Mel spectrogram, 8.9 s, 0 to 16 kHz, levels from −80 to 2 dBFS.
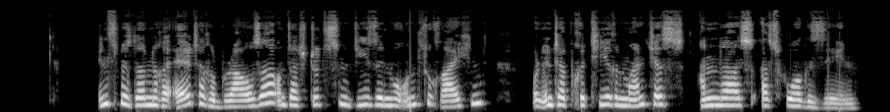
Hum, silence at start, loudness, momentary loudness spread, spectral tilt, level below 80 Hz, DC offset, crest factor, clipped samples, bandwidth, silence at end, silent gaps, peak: none; 1 s; -14 LUFS; 9 LU; -5 dB/octave; -58 dBFS; under 0.1%; 14 dB; under 0.1%; 11.5 kHz; 0.35 s; 5.19-5.32 s, 6.92-6.97 s; 0 dBFS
